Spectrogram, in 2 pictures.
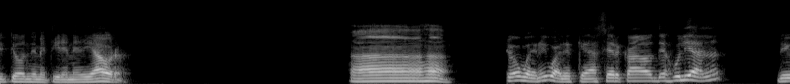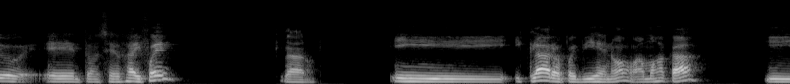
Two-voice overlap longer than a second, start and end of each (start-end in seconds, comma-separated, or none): none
